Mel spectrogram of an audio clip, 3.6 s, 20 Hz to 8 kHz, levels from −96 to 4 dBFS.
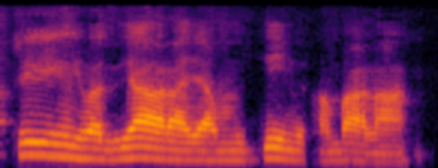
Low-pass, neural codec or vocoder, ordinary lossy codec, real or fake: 7.2 kHz; codec, 16 kHz, 1.1 kbps, Voila-Tokenizer; AAC, 32 kbps; fake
